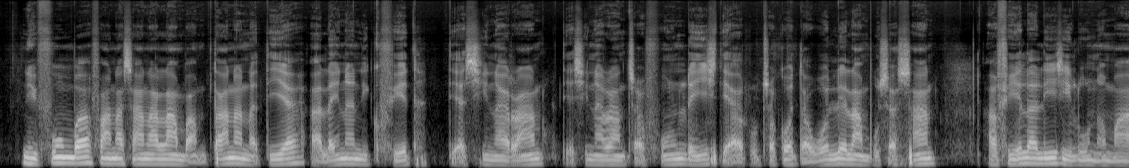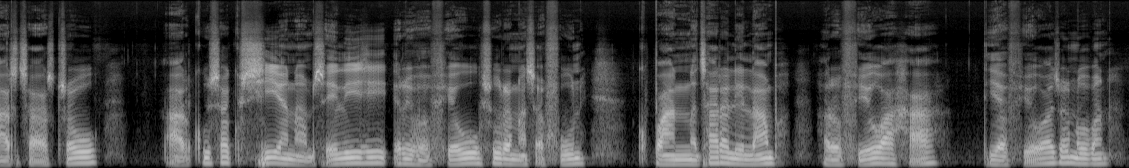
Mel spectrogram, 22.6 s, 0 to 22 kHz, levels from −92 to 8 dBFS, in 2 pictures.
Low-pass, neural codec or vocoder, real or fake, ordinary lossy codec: none; none; real; none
